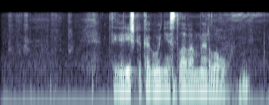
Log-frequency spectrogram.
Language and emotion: Russian, neutral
